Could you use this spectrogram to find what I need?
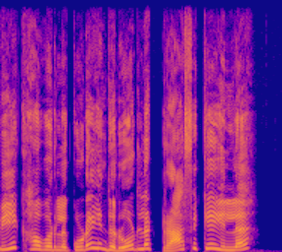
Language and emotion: Tamil, surprised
